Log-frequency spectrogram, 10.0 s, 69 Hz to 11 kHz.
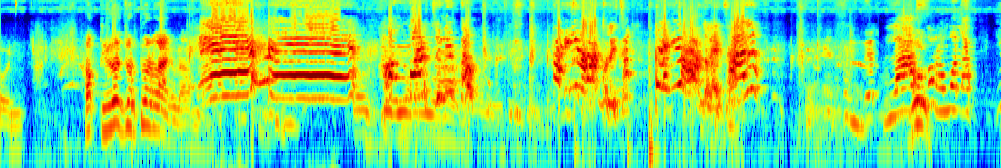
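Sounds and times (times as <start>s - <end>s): high-pitched drawn-out cry: 2.0s - 3.7s.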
